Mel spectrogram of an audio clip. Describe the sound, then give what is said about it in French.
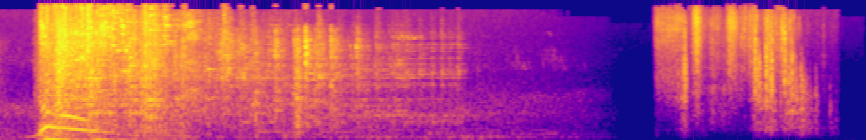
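A huge metal machine built as a dragon explodes in a loud blast with a falling whine and a long, crashing, decaying roar. After a short silence, metal parts clatter and rattle. “Puis il se met à vibrer, à grincer, à crisser. De la fumée sort de ses naseaux et de ses oreilles. Et soudain, il explose.”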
